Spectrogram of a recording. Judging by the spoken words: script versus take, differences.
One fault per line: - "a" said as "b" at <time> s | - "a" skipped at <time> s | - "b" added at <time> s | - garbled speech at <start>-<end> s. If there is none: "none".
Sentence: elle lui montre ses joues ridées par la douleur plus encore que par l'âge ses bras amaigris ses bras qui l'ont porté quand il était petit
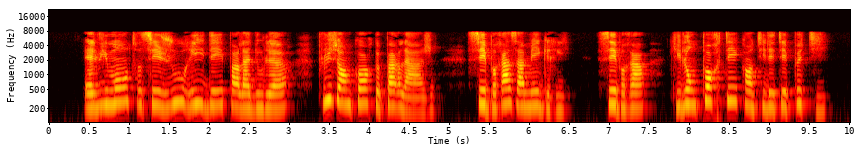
none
